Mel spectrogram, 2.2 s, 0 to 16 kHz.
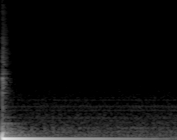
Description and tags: Bang the water cooler bottle (19 L) 1 time.
water-cooler-bottle, plastic-bottle, office-cooler, office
